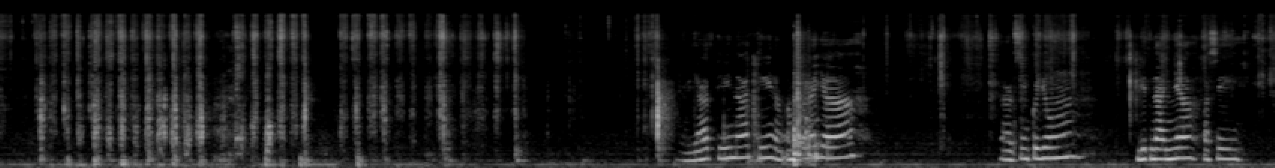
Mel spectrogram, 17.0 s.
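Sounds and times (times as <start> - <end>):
knife sawing on wooden board: 0.6 - 6.2.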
